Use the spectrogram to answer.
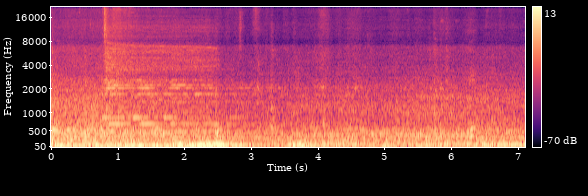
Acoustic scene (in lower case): subway train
